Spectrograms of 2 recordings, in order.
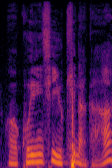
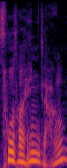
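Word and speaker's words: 고니시 유키나가: 그다음에 뭐 고인시 유키나가 이렇게 써야지. 뭐 저 덕 그 뭐죠? 그 저 소서 행장 뭐 이런 식으로 쓰면 안 되겠습니다.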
